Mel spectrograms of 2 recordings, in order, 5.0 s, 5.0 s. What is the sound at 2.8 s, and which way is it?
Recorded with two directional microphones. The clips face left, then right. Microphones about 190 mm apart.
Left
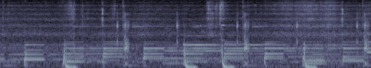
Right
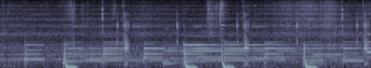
Music, 45° left (ahead or behind).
